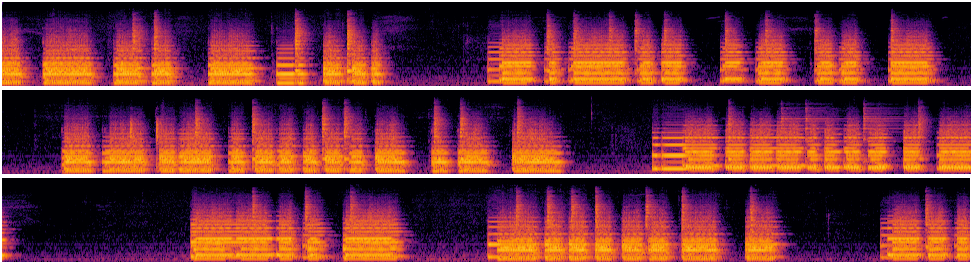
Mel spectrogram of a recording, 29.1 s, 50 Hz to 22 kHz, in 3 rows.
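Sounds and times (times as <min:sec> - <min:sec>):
electronic keyboard chords: 0:00.0 - 0:04.0, 0:04.8 - 0:09.4, 0:10.2 - 0:15.5, 0:16.2 - 0:19.5, 0:21.2 - 0:23.5, 0:24.2 - 0:27.3, 0:28.1 - 0:29.0.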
